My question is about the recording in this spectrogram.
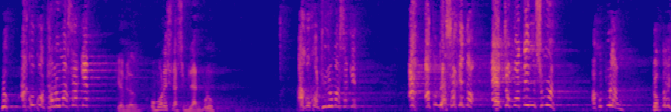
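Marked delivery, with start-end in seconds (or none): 0.1-1.4 put-on high, quick, laughing old woman's voice; surprised old mother. Ninety-year-old mother waking in hospital, high and laughing. 4.5-9.4 put-on high, quick, laughing old woman's voice; surprised old mother. Ninety-year-old mother waking in hospital, high and laughing.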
